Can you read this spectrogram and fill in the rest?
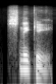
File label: "sneaky", American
